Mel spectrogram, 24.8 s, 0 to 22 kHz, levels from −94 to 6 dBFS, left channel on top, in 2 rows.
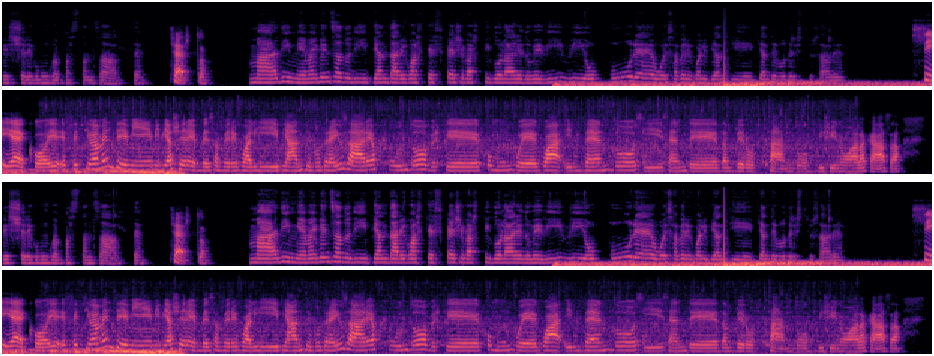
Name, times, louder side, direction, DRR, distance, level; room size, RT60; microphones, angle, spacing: voice 1, 0.0-1.9 3.3-11.2, right 3 dB, 45° right, 0.9 m, -40 dB
voice 2, 2.3-2.7 12.1-24.4, left 2 dB, 10° left, 0.4 m, -31 dB
sound 1, 7.3-14.8, right 4 dB, 75° right, 0.5 m, -31 dB
sound 2, 12.9-23.8, left 3 dB, 85° left, 2.2 m, -49 dB
4.7 x 3.7 x 2.3 m
head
